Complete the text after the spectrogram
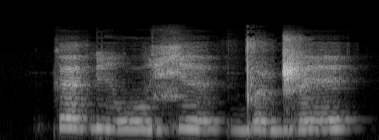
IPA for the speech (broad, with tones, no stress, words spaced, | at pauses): kɛ˧ɠi˨wu˨ɕɪ˦˨ | dɯ˨ɖ͡ʐe˧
